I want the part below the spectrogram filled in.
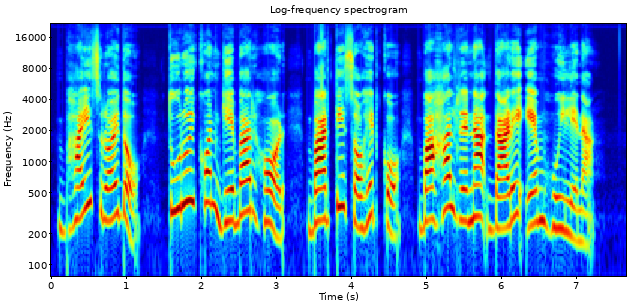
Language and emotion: Santali, neutral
